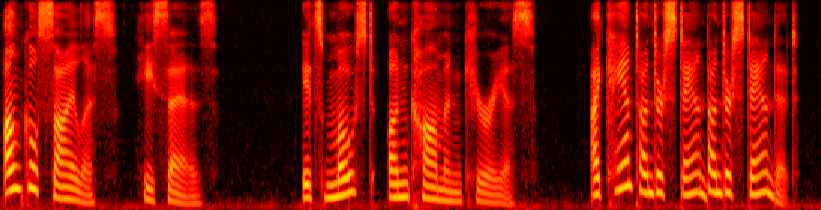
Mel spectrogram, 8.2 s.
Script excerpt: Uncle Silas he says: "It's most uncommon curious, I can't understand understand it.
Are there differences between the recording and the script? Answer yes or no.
no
